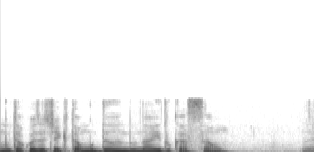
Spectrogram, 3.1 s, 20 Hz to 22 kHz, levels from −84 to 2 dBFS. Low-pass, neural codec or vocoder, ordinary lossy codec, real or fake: none; none; none; real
